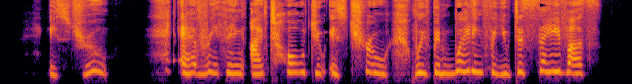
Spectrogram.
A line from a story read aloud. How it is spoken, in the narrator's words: I said desperately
